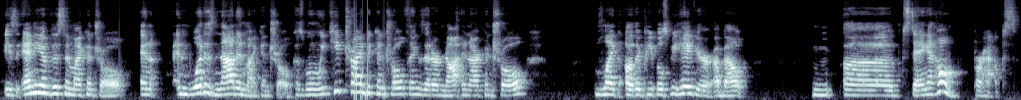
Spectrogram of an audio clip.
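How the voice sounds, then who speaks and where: A young adult woman speaks as a counselor, candid and conversational. Her pitch sits in the middle range, and she talks straight to her listeners about coping with worry. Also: normal speed, a bit bright. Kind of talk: casual talk on anxiety.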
